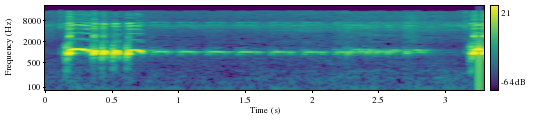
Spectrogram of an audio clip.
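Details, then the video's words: Local Javanese zebra dove singing, used as a lure for lazy doves: a quick run of five loud, punchy coo notes that settles into a long, slightly wavering purr, with the next phrase starting at the end. "perkutut lokal gacor kutut lokal gacor ampuh untuk pancingan kutut malas bunyi dan macet"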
